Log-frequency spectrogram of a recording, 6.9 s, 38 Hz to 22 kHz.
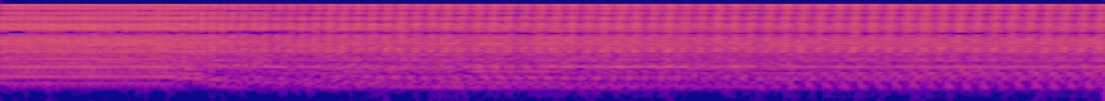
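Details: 2000 GTP petrol engine at idle with a steady, fairly regular knock that stayed consistent as RPM eased; owner doubts rod or flexplate and suspects maybe a spring, cause unclear.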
